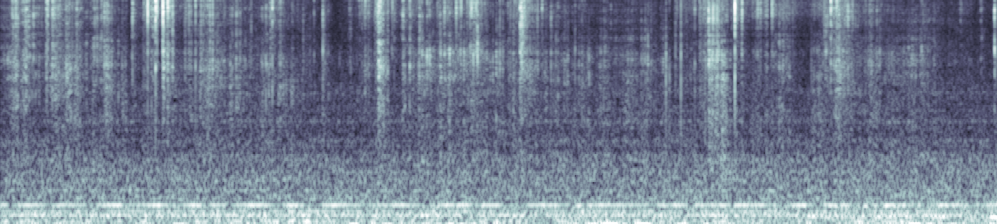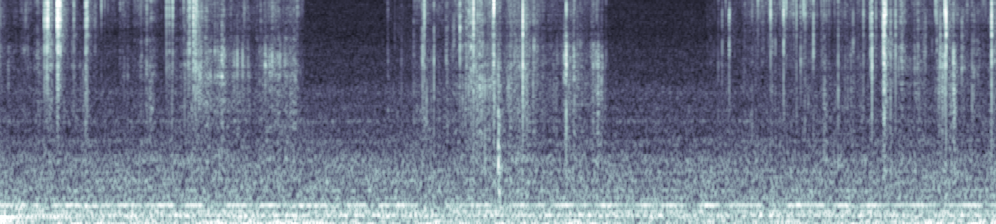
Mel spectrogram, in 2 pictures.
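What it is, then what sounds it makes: Himalayan salt lamp. Long painted nails scratch across the rough surface of a large, solid, lit pink Himalayan rock-salt lamp. The result is a quiet, continuous patter of dry, bright scratching and crackling with short sharper bursts, over a steady low hum.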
